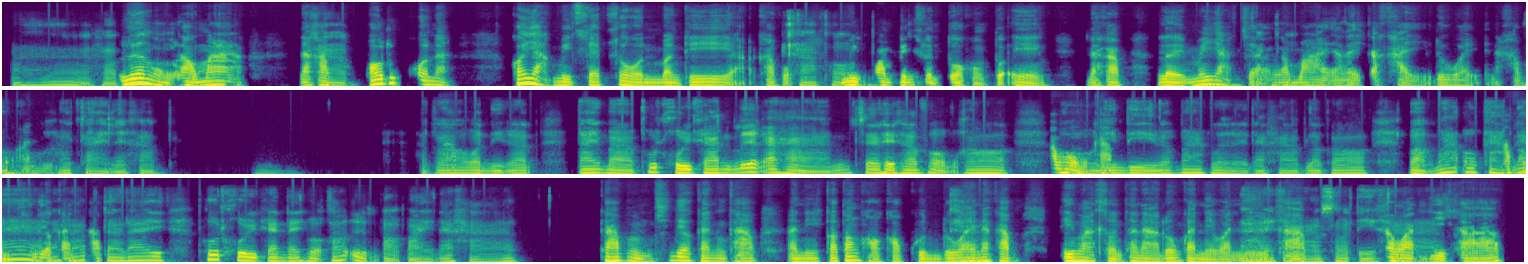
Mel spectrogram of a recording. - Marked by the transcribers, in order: distorted speech; in English: "เซฟโซน"; mechanical hum
- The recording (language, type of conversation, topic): Thai, unstructured, คุณเคยมีช่วงเวลาที่อาหารช่วยปลอบใจคุณไหม?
